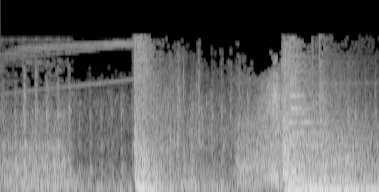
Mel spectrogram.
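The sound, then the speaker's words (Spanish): Gunshots strike the metal platform of a bridge crane crossing a dry canyon, with two sharp, loud impacts over a constant rumbling background. “Los matones se acercan disparando.”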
